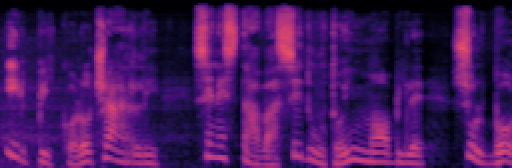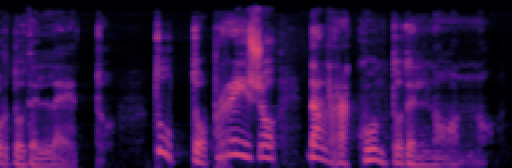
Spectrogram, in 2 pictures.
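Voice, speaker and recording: An audiobook narrator reading a children's story with animated, varied intonation. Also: medium pitch, measured pace, few pauses, slightly rough.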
